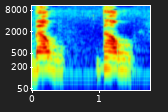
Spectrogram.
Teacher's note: रॉ सुकून से पहले फतह आ रही है, तो रॉ मोटी पड़ जाएगी , बर बै बारीक है, बा को मोटा नहीं करेंगे, ठीक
